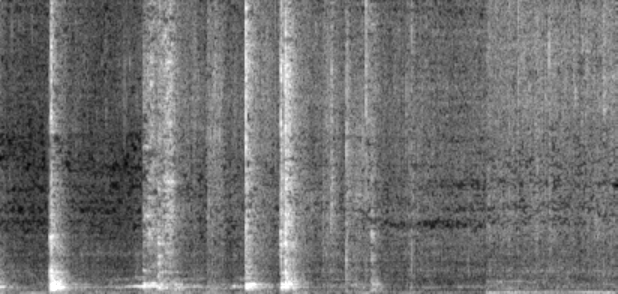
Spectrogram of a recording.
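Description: Ghugni, a boiled pea curry, stir-fried over high heat in a pan, with sharp sizzling bursts as a spoon scrapes and turns it, then a lower steady crackle, no talk.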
